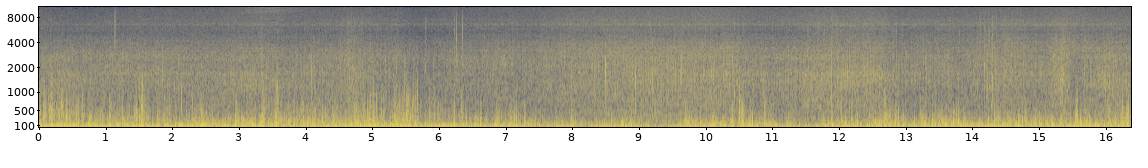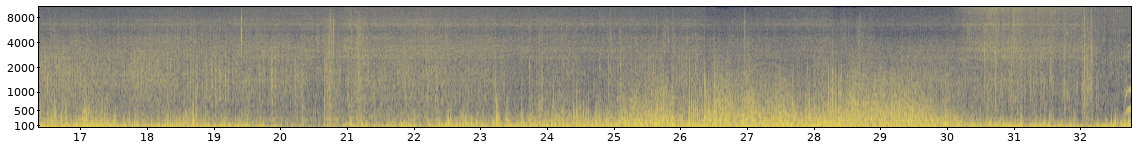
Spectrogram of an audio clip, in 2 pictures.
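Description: Wind buffeting a helmet-mounted camera's microphone as a mountain bike rolls fast down a dirt and gravel trail. Tyre rumble and many small rattles and knocks come from the bike over the rough ground. The wind noise eases briefly twice, about eight and twenty seconds in.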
